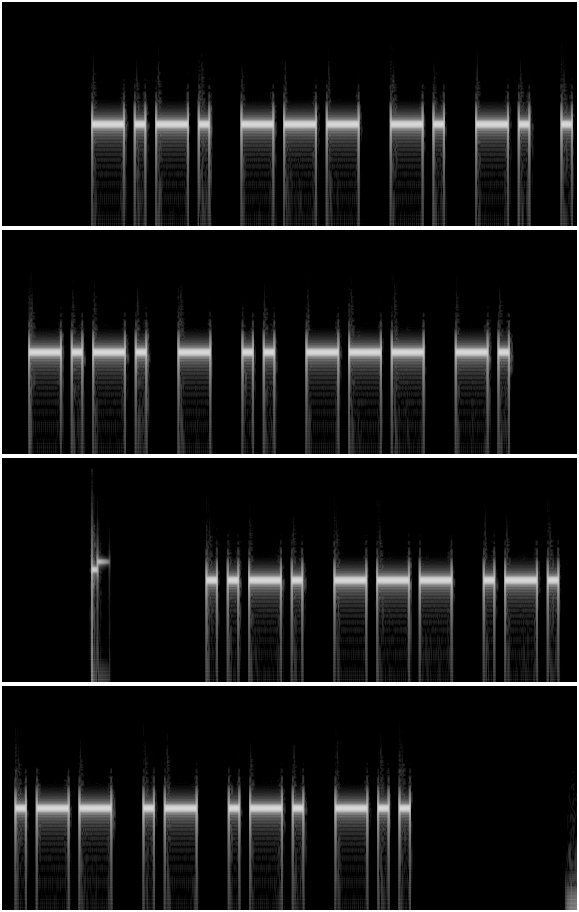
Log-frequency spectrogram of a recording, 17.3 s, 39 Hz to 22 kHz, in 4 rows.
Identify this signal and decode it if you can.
Morse code, heard as a keyed tone, about 15 wpm, 700 Hz. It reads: CONNECTION FORWARD
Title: Sentences from Top 1300 Words - New Word Drill Alt - 15wpm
